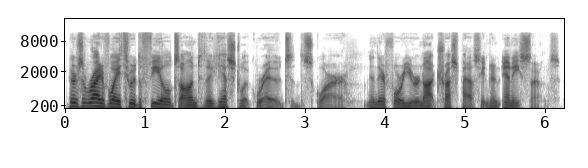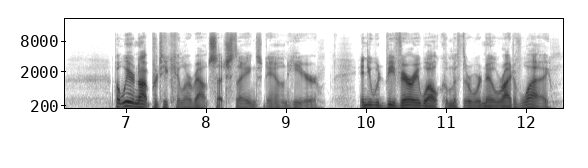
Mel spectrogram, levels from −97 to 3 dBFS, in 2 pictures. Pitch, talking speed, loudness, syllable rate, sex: 100 Hz, 235 wpm, -22 LUFS, 6.8 syllables/s, male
